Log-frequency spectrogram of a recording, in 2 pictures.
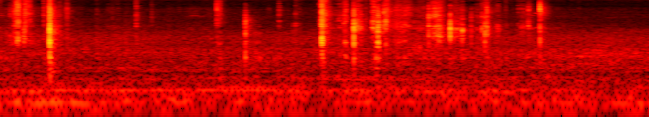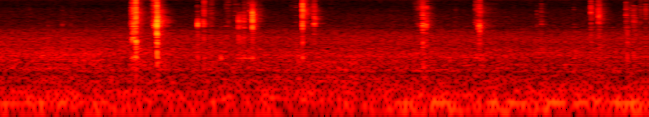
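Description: Hands pressing, folding and smoothing an embossed cardboard envelope: rustling and rubbing of card and paper, with scattered sharp ticks and taps about half a second in, around three to four seconds in and again near eight seconds. A low steady hum lies underneath.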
